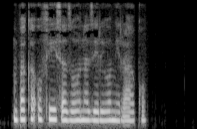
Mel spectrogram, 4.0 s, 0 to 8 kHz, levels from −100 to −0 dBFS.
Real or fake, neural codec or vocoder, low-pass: real; none; 7.2 kHz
